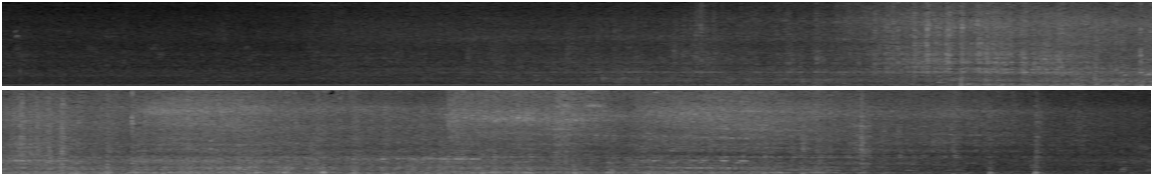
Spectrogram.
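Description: Merseyrail electric passenger train passing over a level crossing. It builds from about six seconds in and is loudest for about ten seconds, with the clickety-clack of wheels over rail joints. It fades near the end.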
